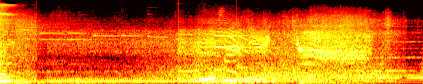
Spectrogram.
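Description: Mixed film soundtrack: music with a low held note under voices and noisy sound effects, with a short noisy burst about three seconds in.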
